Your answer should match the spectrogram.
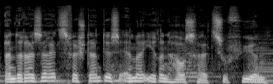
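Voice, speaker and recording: A man narrating a literary radio play in a measured, composed manner. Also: mid-range voice, over music.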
